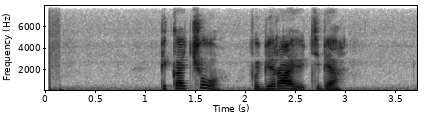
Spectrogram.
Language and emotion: Russian, positive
